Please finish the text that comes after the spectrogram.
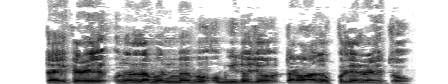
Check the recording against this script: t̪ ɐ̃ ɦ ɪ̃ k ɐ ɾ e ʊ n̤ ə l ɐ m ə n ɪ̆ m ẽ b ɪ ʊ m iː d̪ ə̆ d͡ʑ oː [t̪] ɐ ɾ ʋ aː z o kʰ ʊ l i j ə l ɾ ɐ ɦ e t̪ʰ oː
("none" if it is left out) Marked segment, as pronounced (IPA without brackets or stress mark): d̪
